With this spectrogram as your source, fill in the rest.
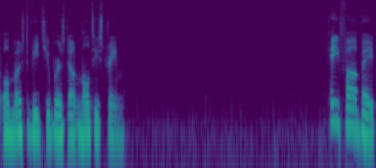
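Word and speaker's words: kayfabe: Keifabe, 2 syllables, we've been over this.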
